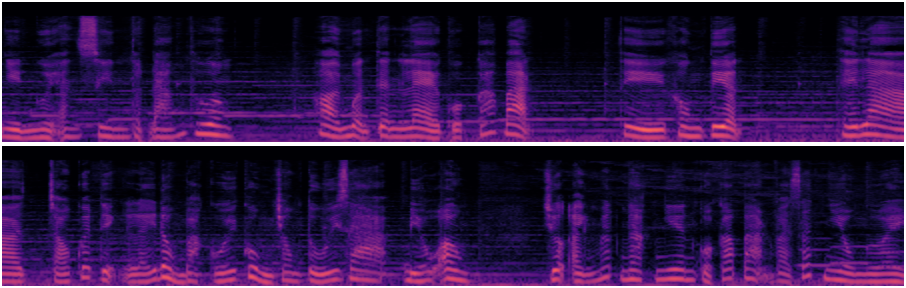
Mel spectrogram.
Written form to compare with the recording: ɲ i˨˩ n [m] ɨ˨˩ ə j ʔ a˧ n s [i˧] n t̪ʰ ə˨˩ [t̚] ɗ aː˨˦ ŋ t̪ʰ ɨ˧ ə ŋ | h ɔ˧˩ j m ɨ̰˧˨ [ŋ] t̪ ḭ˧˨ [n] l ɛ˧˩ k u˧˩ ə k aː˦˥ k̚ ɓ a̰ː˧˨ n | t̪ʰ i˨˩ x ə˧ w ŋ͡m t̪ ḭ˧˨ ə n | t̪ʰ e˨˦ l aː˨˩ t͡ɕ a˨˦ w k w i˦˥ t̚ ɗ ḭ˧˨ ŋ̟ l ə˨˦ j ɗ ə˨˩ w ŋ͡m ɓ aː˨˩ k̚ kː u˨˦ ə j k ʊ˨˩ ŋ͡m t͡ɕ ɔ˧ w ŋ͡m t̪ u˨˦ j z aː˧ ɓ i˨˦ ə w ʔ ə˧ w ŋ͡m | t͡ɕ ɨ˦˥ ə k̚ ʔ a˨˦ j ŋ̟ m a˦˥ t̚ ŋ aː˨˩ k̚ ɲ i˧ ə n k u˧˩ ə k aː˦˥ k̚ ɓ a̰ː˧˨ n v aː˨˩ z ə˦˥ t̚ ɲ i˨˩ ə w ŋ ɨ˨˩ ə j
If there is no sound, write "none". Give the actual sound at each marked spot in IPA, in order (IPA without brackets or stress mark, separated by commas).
ŋ, i˧, t̚, n, n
